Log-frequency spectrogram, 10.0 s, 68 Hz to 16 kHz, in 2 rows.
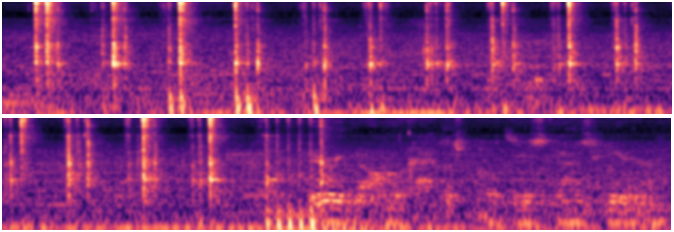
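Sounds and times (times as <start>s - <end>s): steady low hum: 0.0s - 10.0s
sharp irregular clicks: 0.2s - 7.7s.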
